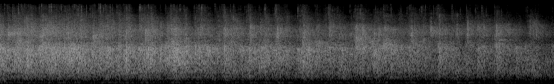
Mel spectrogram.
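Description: A crowd applauds steadily, a dense wash of many hands clapping that holds loud and even throughout, easing off only slightly toward the end. No one speaks.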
